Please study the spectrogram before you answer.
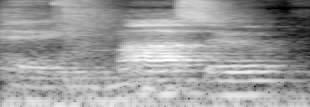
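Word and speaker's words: הֵמַסּוּ: It's heimasu. It's not any different musically, right? It's just not on the last syllable.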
